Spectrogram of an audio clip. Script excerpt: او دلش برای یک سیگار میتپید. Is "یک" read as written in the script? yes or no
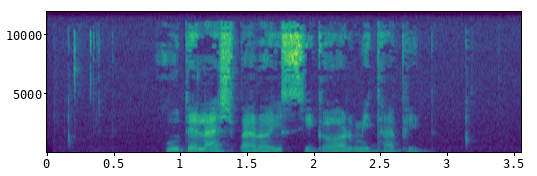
no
